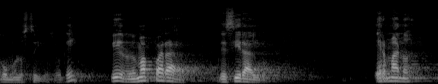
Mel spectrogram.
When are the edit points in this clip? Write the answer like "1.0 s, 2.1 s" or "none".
none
